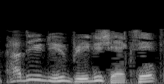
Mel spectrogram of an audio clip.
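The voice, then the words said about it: Poor attempt at British accent. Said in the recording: “your British accent ... That wasn't even close. ... You've made up a new country. That's from like Blagrovia or something.”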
